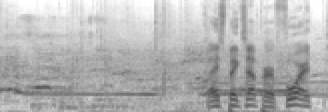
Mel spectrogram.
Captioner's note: audience chanting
